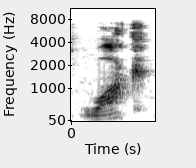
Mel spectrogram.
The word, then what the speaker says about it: walk: Walk. Into L. Не произносится, я не слышу, что произносится.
